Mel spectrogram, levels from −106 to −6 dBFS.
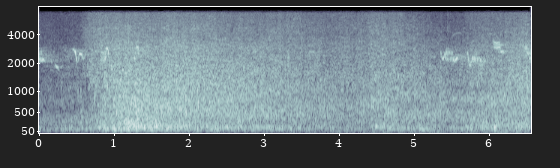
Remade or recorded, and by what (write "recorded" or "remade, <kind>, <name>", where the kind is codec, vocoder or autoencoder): recorded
